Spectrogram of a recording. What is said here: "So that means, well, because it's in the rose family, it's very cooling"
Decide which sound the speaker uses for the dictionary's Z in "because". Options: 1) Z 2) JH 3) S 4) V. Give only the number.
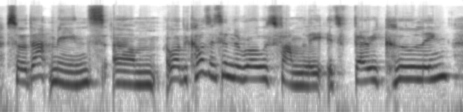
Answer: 1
